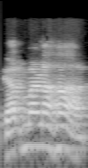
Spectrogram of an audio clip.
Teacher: the Visarga is to follow the pronunciation of the previous vowel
